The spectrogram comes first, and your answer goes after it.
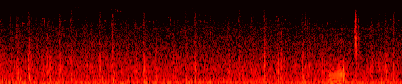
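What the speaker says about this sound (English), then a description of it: "Watch how much stamina this horse has." Horse hooves clip-clop in a steady walking rhythm while riding in a video game, close and moderately loud, with a brief louder burst near the end.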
